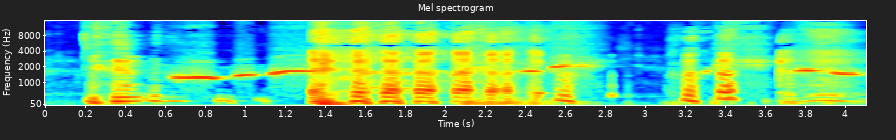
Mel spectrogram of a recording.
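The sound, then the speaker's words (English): Someone whistles a bouncy basketball exhibition team's theme tune in short, lilting phrases with sliding notes, broken by bursts of voiced, laugh-like vocal sounds and a brief pause before the whistling resumes. “I just want to see the scene reshot, or not reshot, but the audio just changed up to be the Harlem Globetrotters whistling theme.”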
